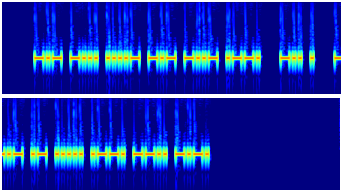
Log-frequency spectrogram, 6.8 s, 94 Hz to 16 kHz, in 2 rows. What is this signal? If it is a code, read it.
Morse code, heard as a keyed tone, about 37 wpm, 700 Hz. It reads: KB4KXP DE KA5PZC
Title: USA Callsign DE Callsign - 6 Characters - 40wpm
